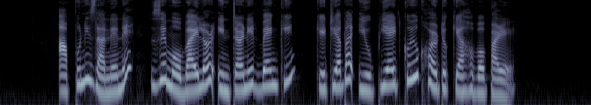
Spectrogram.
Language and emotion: Assamese, surprised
